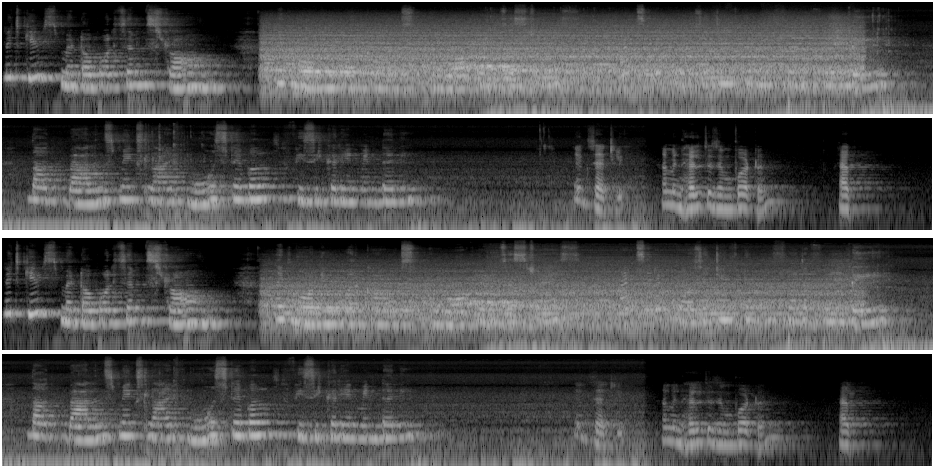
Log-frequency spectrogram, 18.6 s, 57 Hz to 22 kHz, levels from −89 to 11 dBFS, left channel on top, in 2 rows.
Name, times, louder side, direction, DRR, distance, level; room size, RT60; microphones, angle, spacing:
voice 1, 0.0-5.6 6.0-8.8 9.6-13.5, equal, 30° right, 1 dB, 1.7 m, -28 dB
sound 1, 1.2-2.8 3.2-3.3 3.9-7.8 8.1-11.6, left 1 dB, 20° left, 0.6 m, -39 dB
Chatter / Subway metro underground, 2.6-8.6, left 4 dB, 90° left, 0.9 m, -26 dB
sound 2, 4.8-15.7, right 1 dB, 50° right, 0.8 m, -39 dB
voice 2, 15.0-15.6 15.9-17.1 17.7-17.8, left 3 dB, 65° left, 8 dB, 0.6 m, -34 dB
25.5 x 13.0 x 3.0 m, 1.1 s
head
